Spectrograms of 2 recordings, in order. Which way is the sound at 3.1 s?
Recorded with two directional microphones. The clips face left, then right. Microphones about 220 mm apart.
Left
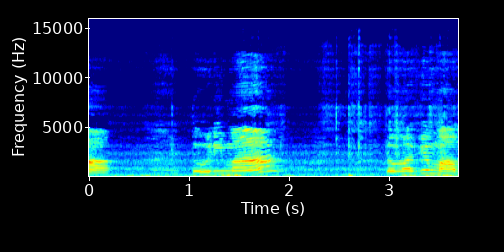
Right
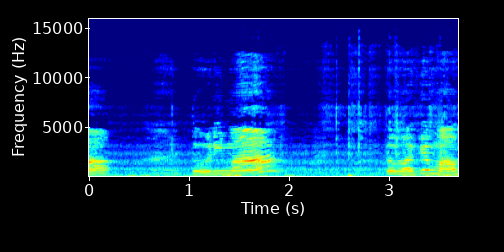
20° right (ahead or behind).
